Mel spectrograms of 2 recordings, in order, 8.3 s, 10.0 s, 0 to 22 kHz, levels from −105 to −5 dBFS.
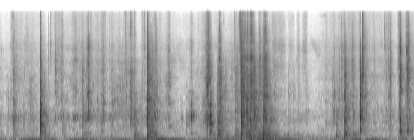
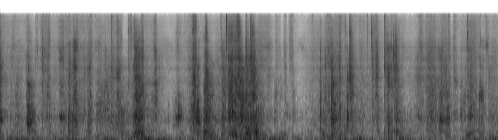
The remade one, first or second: second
